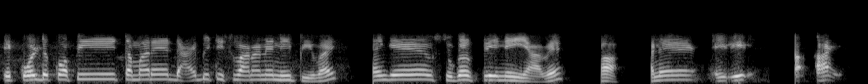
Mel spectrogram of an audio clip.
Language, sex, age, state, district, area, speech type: Gujarati, male, 30-45, Gujarat, Kheda, rural, conversation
